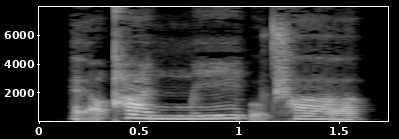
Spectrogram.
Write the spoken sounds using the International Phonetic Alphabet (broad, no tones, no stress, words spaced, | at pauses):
ɛ̰ qʰiːmːiː ʔṵt͡ʃʰʌː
